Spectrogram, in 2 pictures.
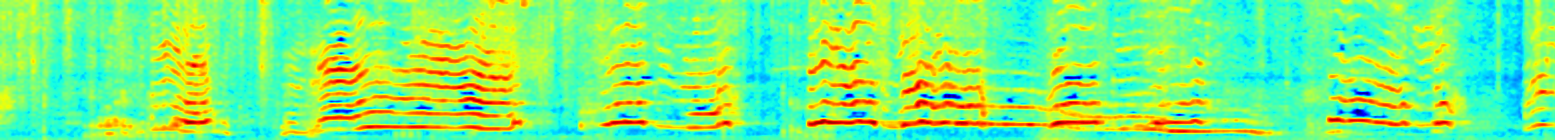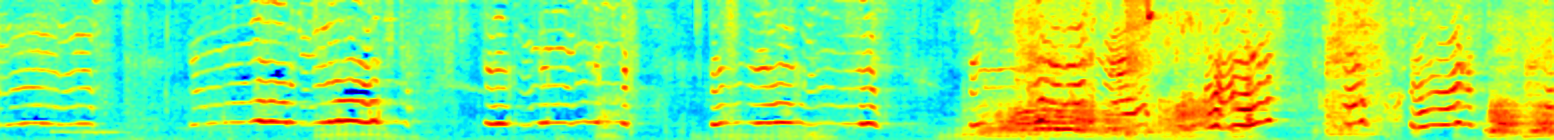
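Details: Phu Quoc Ridgeback puppies from one litter whimpering indoors: a run of high, wavering whines, some rising and falling, repeated with short gaps, ending in a burst of rustling scuffle noise.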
